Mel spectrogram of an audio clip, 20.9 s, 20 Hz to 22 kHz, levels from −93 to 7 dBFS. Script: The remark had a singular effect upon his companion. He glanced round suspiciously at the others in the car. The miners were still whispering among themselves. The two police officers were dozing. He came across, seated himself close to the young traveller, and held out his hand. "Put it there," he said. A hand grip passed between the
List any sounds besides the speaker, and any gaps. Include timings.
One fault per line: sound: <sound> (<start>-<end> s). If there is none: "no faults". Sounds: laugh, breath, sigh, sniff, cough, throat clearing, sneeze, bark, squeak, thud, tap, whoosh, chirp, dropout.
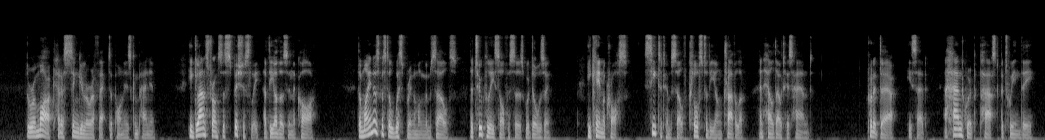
no faults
